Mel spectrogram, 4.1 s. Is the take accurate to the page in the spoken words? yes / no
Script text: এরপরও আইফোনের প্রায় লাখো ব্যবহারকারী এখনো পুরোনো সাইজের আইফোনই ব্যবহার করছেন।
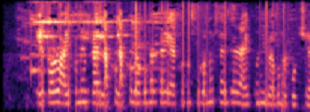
no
